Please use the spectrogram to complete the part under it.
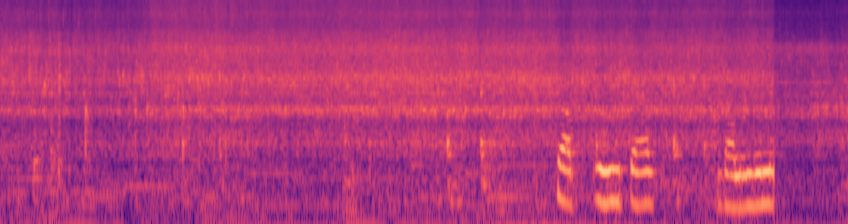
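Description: A wooden spoon scrapes and stirs in a pan.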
